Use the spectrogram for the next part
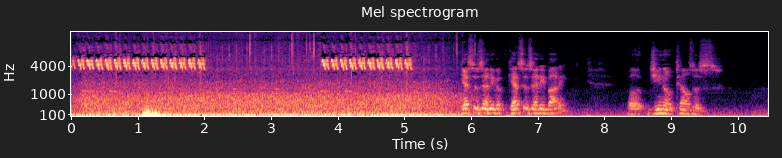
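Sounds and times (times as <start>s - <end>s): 
Arctic warbler song with dry trills: 0.0s - 6.1s
steady background hum: 0.0s - 10.4s
speech: 5.9s - 7.6s, 8.4s - 9.7s.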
